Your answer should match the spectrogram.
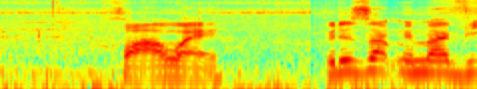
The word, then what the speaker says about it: Huawei: Für die Leute, die wissen wollen, wie es richtig ausgesprochen wird, es ist folgende Aussprache. Huawei. Huawei.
